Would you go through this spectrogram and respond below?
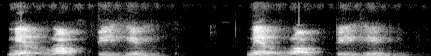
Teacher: dengan huruf ro maka hukum bacaannya adalah idgham idgham bilakuna dileburkan nunnya ini dileburkan ke dalam huruf ro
